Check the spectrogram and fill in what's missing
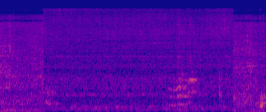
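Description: Tomatoes, three medium ones, frying in hot oil in a pan for a dal chicken dish, giving a steady close sizzle throughout with a few small pops and no talking.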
